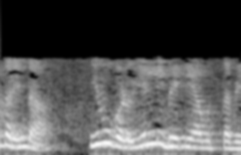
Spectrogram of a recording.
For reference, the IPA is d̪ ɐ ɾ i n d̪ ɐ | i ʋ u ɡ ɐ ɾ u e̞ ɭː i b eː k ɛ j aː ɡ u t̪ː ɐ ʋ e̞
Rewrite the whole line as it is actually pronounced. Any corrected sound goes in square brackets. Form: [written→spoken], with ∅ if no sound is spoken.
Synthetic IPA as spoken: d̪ ɐ ɾ i n d̪ ɐ | i ʋ u ɡ ɐ [ɾ→ɭ] u e̞ [ɭː→lː] i b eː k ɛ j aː ɡ u t̪ː ɐ ʋ e̞

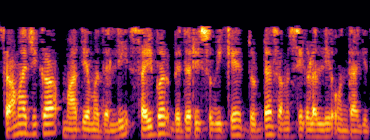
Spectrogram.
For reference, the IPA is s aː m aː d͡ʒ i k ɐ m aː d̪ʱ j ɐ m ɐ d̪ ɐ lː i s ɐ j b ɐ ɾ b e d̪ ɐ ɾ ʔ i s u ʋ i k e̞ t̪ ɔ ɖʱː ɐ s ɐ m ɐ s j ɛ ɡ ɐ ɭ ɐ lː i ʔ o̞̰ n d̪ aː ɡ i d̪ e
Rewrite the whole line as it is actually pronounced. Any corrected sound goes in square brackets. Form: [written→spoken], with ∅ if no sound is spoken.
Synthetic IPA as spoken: s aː m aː d͡ʒ i k ɐ m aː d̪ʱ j ɐ m ɐ d̪ ɐ lː i s ɐ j b ɐ ɾ b e d̪ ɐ ɾ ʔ i s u ʋ i k e̞ [t̪→d̪] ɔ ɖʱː ɐ s ɐ m ɐ s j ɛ ɡ ɐ ɭ ɐ lː i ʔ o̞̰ n d̪ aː ɡ i d̪ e

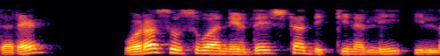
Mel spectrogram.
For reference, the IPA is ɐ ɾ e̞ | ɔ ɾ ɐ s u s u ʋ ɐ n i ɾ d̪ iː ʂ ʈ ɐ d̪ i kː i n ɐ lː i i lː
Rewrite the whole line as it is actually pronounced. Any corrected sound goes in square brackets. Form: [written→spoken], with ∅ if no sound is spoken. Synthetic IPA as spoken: ɐ ɾ e̞ | ɔ ɾ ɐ s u s u ʋ ɐ n i ɾ d̪ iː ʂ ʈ ɐ d̪ i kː i n ɐ lː i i lː

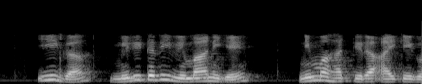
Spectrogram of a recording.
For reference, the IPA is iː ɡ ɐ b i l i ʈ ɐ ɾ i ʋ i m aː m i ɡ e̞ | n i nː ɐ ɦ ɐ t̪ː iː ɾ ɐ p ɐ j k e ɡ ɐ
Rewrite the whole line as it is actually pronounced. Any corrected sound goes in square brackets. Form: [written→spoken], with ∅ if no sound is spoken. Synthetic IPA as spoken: iː ɡ ɐ [b→m] i l i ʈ ɐ ɾ i ʋ i m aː [m→n] i ɡ e̞ | n i [nː→mː] ɐ ɦ ɐ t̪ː [iː→i] ɾ ɐ [p→ʔ] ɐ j k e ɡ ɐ

